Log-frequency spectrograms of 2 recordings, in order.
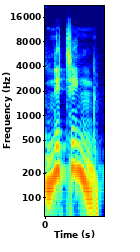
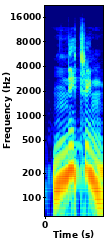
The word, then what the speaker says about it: knitting: new word which is knitting knitting yeah it's a great word right the K is silent so to knit is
